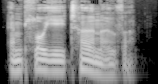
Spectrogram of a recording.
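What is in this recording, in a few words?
"employee turnover", British English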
